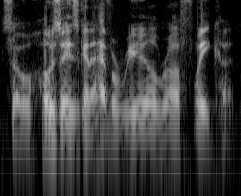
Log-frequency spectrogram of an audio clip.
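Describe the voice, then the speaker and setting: A man's voice: lowish voice, little pitch movement, moderate pace, no echo. A man co-hosting a casual podcast, arguing his views with plenty of fillers and some swearing. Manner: argumentative, hedging with fillers, swearing. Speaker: podcast co-host. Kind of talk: casual sports chat.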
